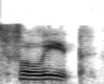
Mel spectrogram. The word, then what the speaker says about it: Philippe: It's Philippe. So it's like Philip, but it's the French version because my mom is from Belgium.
